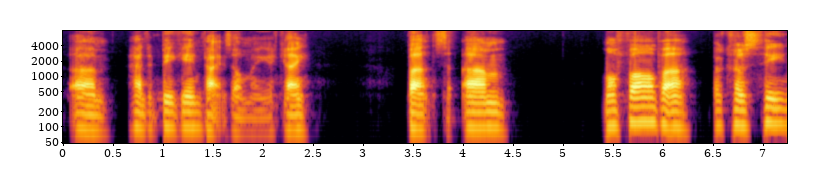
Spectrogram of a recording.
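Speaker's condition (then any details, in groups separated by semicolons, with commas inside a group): Cerebral palsy; diagnosed as baby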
